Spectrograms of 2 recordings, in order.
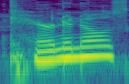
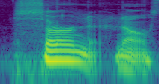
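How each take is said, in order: First: The name begins with a hard K sound. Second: The name begins with a soft S sound. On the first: "I'm pretty certain it's Ka" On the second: "some people c- pronounce the C like s-"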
